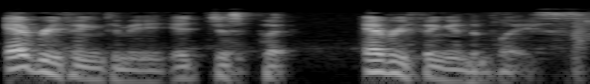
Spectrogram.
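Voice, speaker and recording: A man's voice with vocal fry and very wide pitch swings, at a fairly quick pace. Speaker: psychiatric nurse practitioner. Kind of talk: interview conversation. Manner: fast.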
